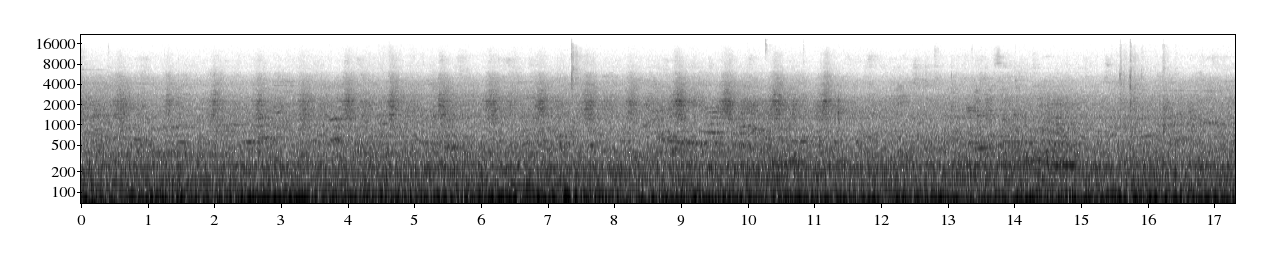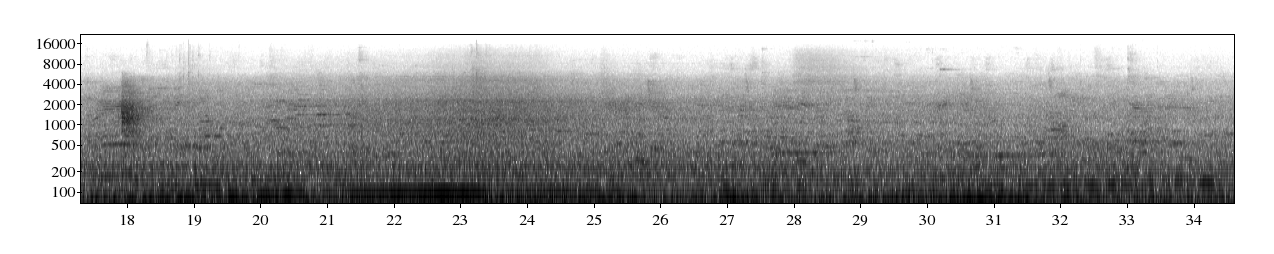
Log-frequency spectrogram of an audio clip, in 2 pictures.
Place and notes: {"title": "Sete, Rue Pons de lHerault", "date": "2011-07-07 15:36:00", "description": "Sète, Rue Pons de lHérault\non the balcony, seagulls in the background.", "latitude": "43.41", "longitude": "3.70", "timezone": "Europe/Paris"}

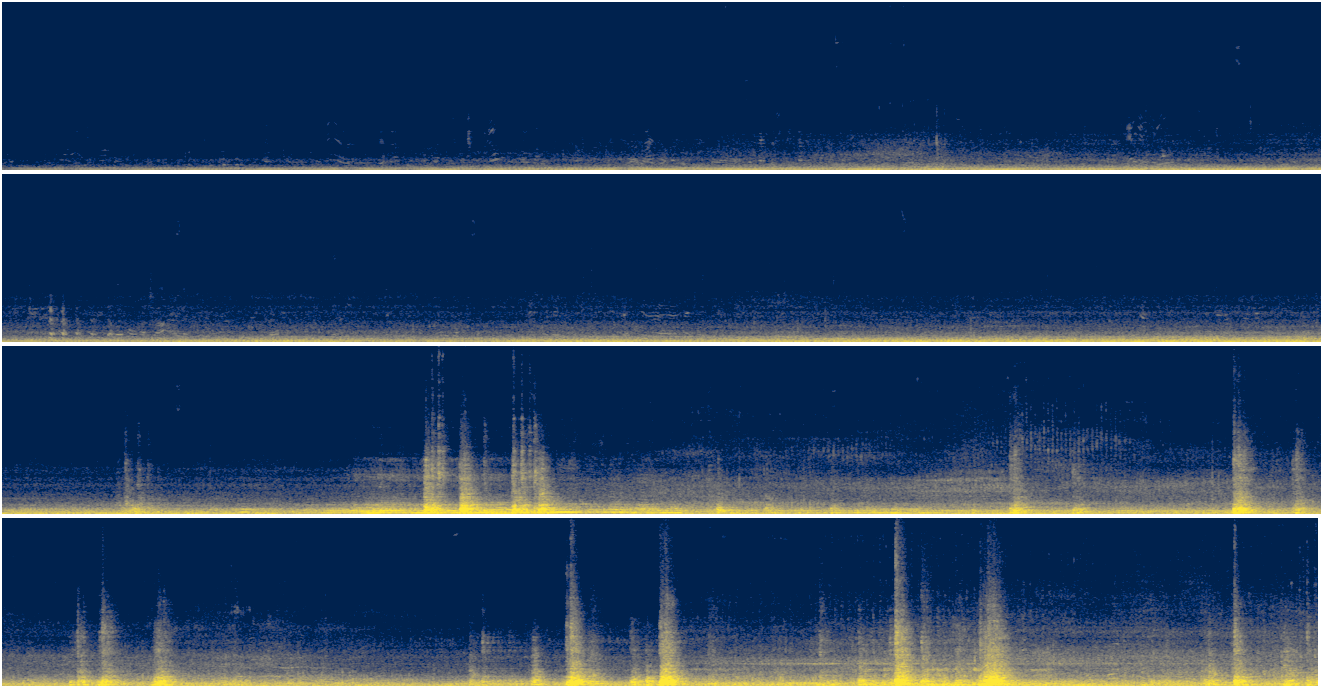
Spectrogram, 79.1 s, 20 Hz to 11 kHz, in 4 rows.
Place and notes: {"title": "Yainville, France - Yainville ferry", "date": "2016-09-17 10:15:00", "description": "The Yainville ferry is charging horses. The animals are very very tensed because of the boat noise.", "latitude": "49.46", "longitude": "0.82", "altitude": "3", "timezone": "Europe/Paris"}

